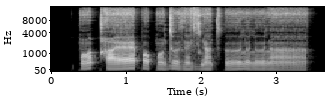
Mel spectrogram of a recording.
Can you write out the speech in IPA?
p ɔ̃ qʰ æː p ɔ p ɔ̃ d ɵ ð ɛ̃ z ʎ ã t͡sʼ ɵː l ɵ l ɵː l ãː

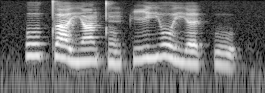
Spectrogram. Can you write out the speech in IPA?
o˦ t a˦˨ j ã˧ t ũ˨ k i˨˦ j o˦˨ j ɛ˨ k u˨

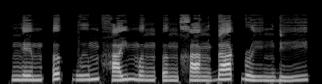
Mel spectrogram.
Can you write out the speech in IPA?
n e˧ m ʔ ə˦˥ k̚ v ɨ˧˥ m h a˧˥ j m ə˧ ŋ ʔ ə˧ ŋ x a˧ ŋ ɗ a˦˥ k̚ ɹ i˧ ŋ ɗ i˧˥

